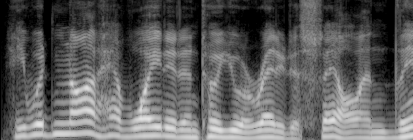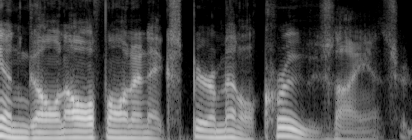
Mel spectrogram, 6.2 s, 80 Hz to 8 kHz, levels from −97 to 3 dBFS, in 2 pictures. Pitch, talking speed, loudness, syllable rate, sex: 140 Hz, 205 wpm, -18 LUFS, 5.5 syllables/s, male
